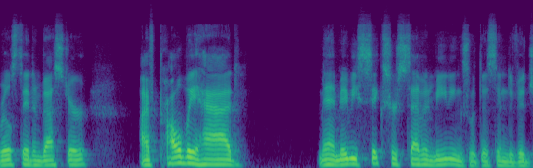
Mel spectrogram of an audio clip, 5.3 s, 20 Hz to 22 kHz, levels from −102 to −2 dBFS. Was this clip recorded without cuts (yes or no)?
yes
